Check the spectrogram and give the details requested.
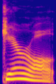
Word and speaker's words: Geralt: gonna call it Daryl it's Geralt with a hard G cheeseburgers and muscle cars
